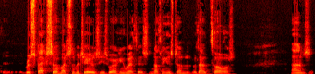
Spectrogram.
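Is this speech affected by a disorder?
Yes: Parkinson's; altered visual perception.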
